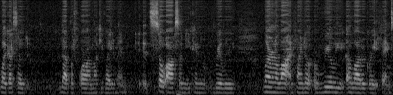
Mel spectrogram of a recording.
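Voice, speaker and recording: A woman speaks in a flat monotone with long, frequent pauses, with audible room echo and noticeable background noise around her. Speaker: beauty vlogger. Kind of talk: product review tutorial. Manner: casual, filler-heavy.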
